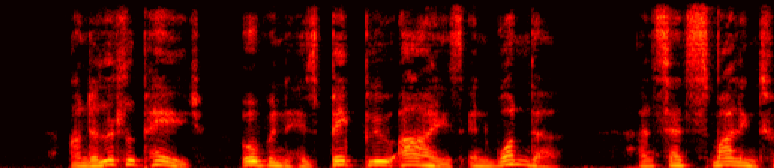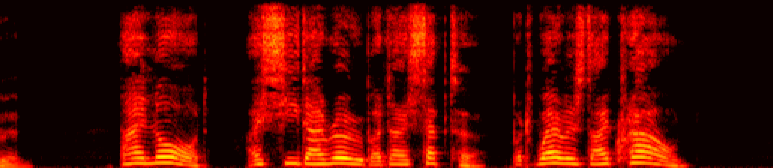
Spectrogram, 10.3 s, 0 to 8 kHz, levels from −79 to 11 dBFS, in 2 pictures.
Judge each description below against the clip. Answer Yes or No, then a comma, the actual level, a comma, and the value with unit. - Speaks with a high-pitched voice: No, medium, 180 Hz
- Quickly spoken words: No, average, 175 wpm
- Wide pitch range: Yes, wide, 9.0 semitones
